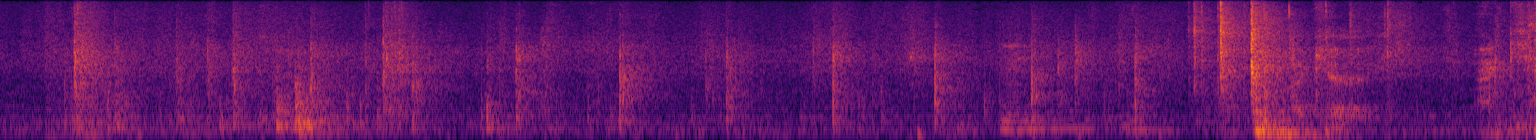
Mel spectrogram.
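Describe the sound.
The door to a specimen collection is swung open amid a series of knocks, clunks and handling rattles, with a louder thud near the end and faint murmuring voices in the background.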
